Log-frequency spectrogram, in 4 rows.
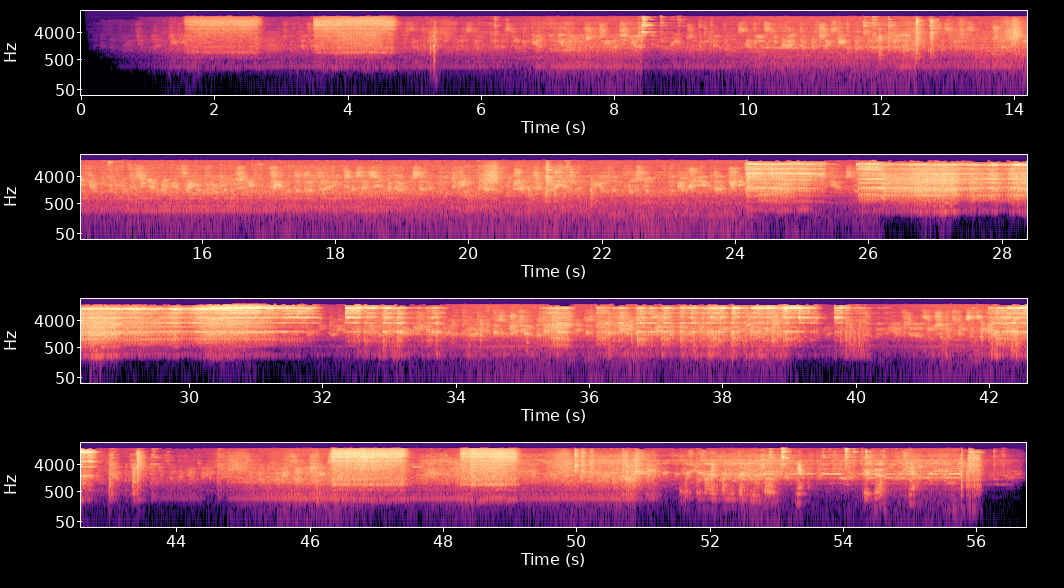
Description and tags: making duplicate keys 050111
05.01.2011: about 12.00. Gwarna street (exactly in the middle of the city of Poznan in Poland). short recording from duplicate keys workshop (a little one). the sound of the duplicating machine.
